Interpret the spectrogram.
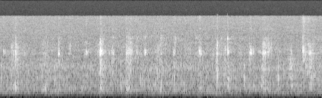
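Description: Faint mouth sounds of a person chewing a mouthful of cheesy pizza with the lips closed: small irregular wet clicks, a few each second.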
